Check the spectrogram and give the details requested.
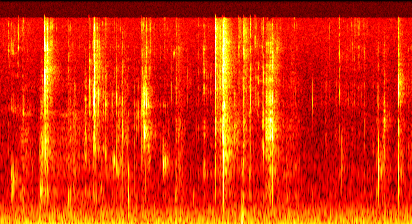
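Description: Faint close-up mouth sounds of a person chewing a mouthful of lobster tail meat: soft, irregular wet clicks and smacks.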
